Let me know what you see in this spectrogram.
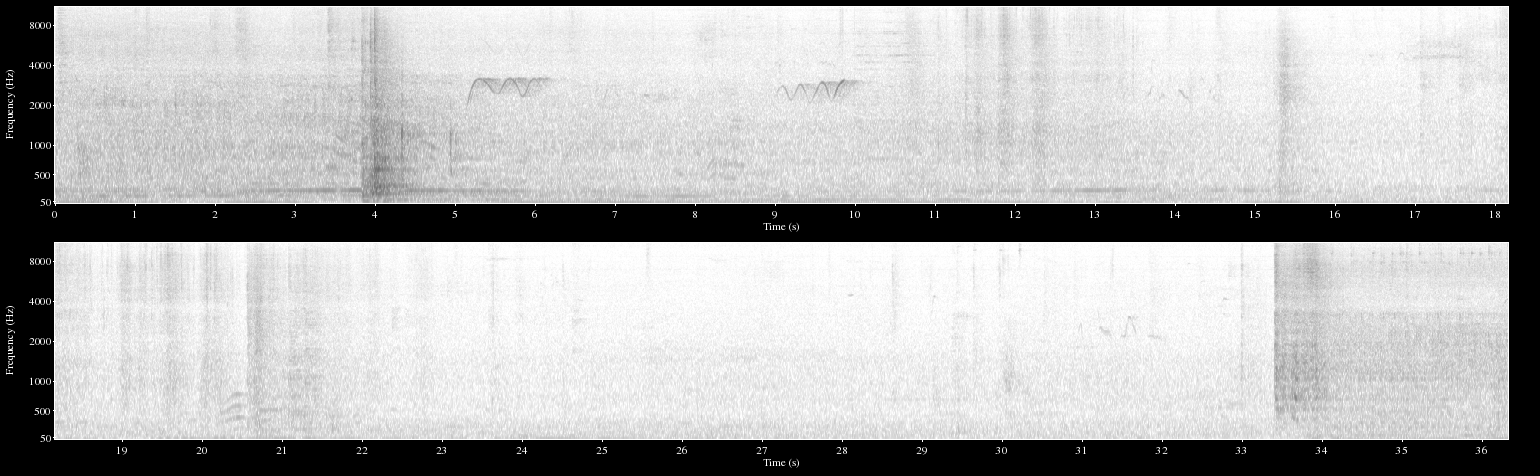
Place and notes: taormina, piazza IX.aprile - piazza IX.aprile, morning
same place in the morning, clean up service
Taormina ME, Italy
